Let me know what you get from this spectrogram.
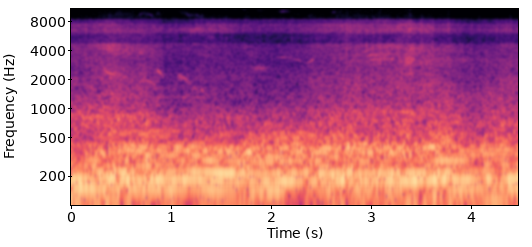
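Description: Street traffic: a heavy vehicle's engine running steadily close by, with the rush of passing cars and a motorcycle going past.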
